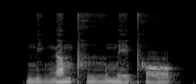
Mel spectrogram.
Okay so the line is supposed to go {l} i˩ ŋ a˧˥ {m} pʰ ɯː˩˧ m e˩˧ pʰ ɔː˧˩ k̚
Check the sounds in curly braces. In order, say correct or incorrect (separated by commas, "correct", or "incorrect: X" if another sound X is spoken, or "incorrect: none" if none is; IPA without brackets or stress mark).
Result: incorrect: n, correct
